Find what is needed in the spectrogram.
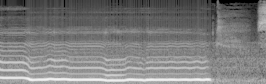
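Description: A single voice humming a slow, drawn-out line of the psalm refrain's tune with closed lips, stepping down in pitch a few times over about three seconds, then a faint hiss near the end.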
